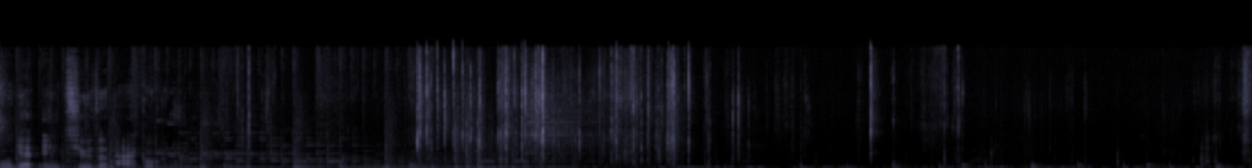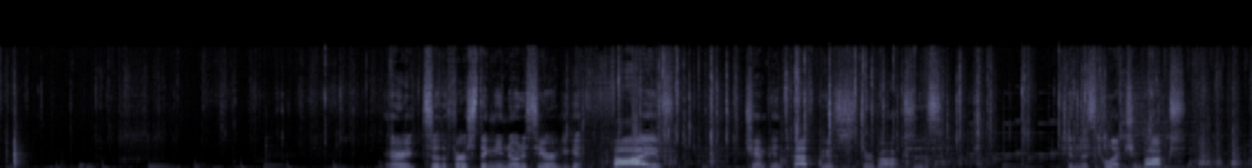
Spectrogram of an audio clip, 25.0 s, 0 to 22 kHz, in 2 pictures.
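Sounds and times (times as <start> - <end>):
plastic card sleeves crinkling: 4.0 - 10.8, 12.1 - 25.0.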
